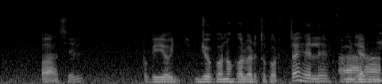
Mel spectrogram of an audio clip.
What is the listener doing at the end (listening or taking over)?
taking over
